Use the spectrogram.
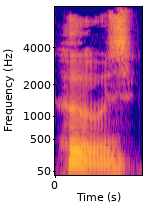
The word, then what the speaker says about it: whose: The contraction and the possessive adjective both sound the same. They are both pronounced with the sound of the letter Z at the end.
